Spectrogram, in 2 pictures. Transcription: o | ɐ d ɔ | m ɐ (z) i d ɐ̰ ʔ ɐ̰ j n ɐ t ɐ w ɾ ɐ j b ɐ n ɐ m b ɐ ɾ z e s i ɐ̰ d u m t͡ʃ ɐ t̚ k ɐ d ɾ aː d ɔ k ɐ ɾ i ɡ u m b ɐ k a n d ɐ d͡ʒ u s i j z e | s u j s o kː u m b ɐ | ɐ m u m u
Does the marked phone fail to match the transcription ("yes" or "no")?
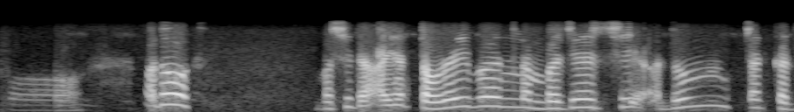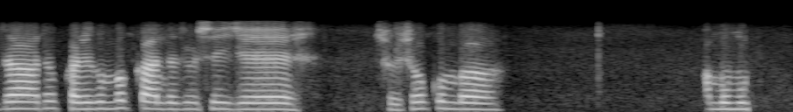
yes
